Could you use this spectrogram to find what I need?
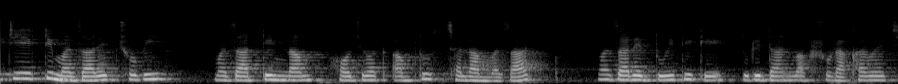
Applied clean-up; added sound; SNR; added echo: none; none; none; none.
